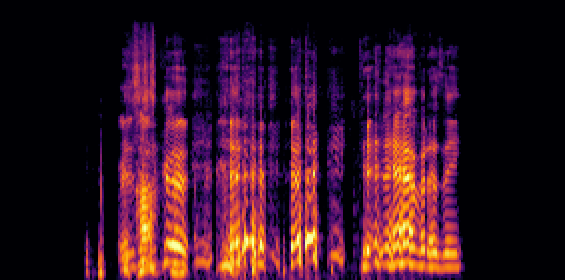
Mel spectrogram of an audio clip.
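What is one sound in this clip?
Young men laugh through headset microphones.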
